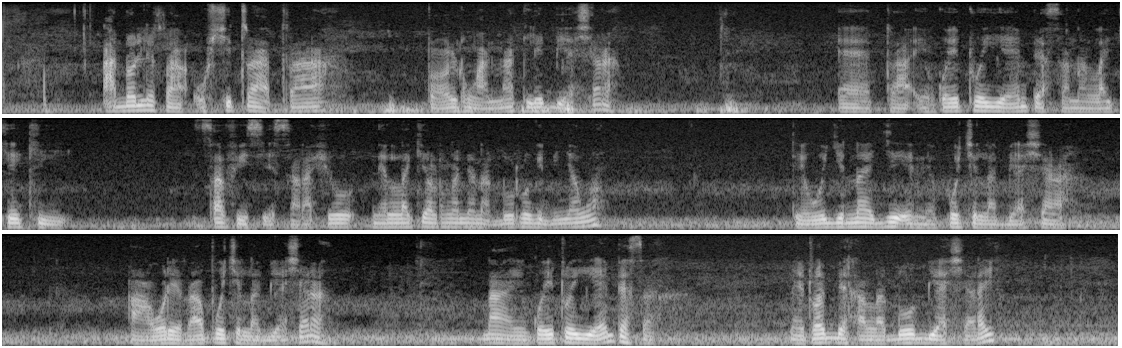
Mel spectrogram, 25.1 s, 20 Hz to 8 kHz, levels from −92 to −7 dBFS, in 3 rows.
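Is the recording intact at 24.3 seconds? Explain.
Yes, the audio is intact at 24.3 seconds, with the speech passing cleanly through the call's microphone processing and no fault present at that moment.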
